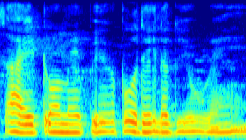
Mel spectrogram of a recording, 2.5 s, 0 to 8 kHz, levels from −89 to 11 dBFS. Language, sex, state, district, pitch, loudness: Hindi, female, Madhya Pradesh, Bhopal, 185 Hz, -16 LUFS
